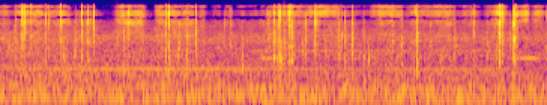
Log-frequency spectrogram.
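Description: A full, soft plastic pouch of make-up removing towelettes is held in one hand and squeezed and tapped by fingertips with long nails. It gives a steady run of light crinkles and sharp little taps over a low, constant background rumble.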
